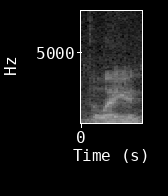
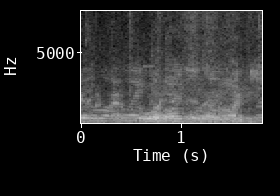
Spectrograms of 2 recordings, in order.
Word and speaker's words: Deloitte: always mangle their name, Delay & Touche, I think it's called. I think I pronounced that right. Deloitte & Touche.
